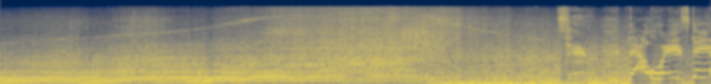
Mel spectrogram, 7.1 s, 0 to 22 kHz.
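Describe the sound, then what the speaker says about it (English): An 800whp race truck revs hard and loud up close, its turbo wastegate venting in a rising whoosh, then the engine note breaks into rough, bursting pulses with tire chirps near the end while excited voices talk over it. "That wastegate opening,"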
